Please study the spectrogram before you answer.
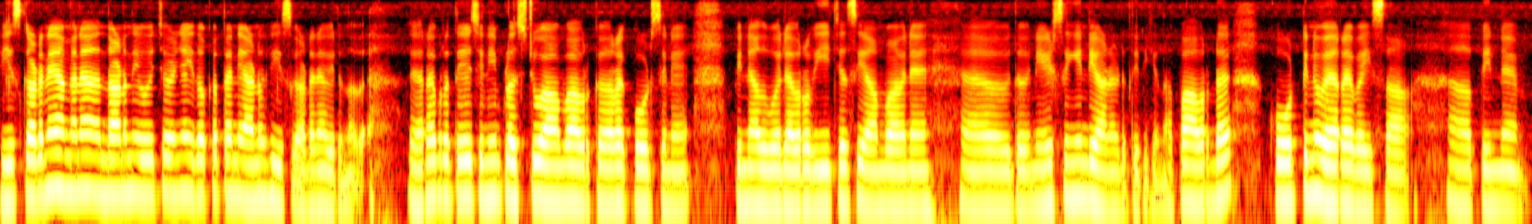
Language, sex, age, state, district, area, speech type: Malayalam, female, 45-60, Kerala, Palakkad, rural, spontaneous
